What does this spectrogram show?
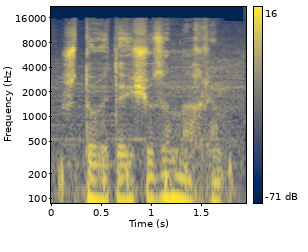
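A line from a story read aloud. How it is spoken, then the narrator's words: Whispering. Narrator (Russian): прошептал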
